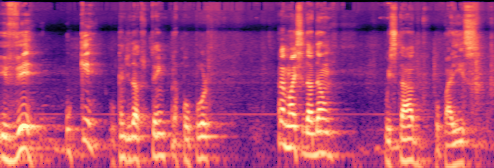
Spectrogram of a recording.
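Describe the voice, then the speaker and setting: Slowish in pace, a man talks at a fairly high pitch with lively intonation in a room with audible echo. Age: 70s. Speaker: social project volunteer. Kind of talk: community meeting remarks.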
